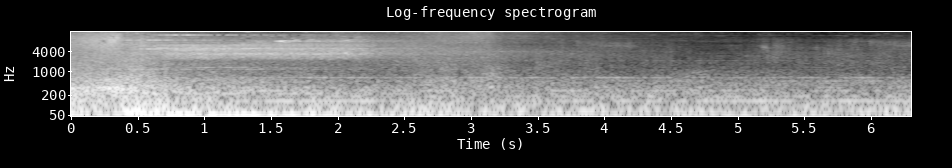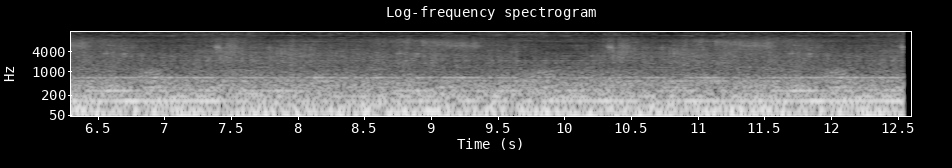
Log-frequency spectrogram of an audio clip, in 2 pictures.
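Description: Triumphant game music plays softly and steadily.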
